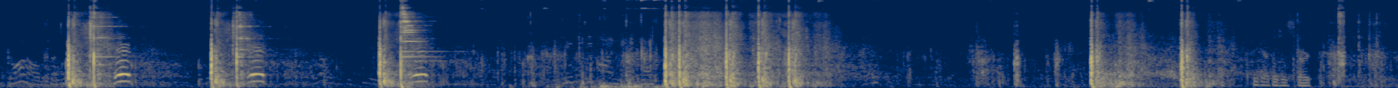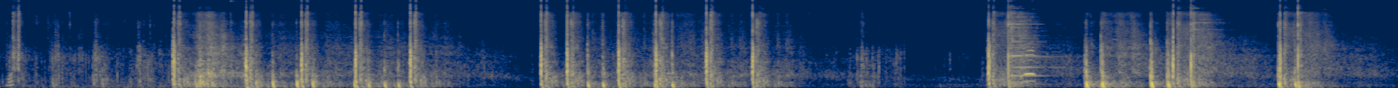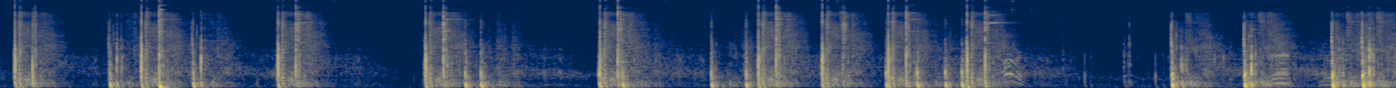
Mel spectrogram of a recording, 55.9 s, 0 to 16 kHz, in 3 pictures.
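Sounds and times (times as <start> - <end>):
gunshots with echo: 0.9 - 2.1, 2.8 - 3.9, 5.0 - 6.2, 8.6 - 11.3, 14.6 - 16.6, 20.9 - 24.8, 25.8 - 29.4, 31.8 - 36.8, 37.4 - 41.8, 43.0 - 44.4, 45.3 - 51.0, 52.9 - 55.9.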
